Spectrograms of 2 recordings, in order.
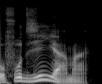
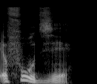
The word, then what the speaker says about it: Фудзи: Наше с Виктором сегодняшнее настроение было тоже прекрасным, ведь мы решили отправиться на гору Фудзияма, или, как здесь правильно говорить, Фудзи.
